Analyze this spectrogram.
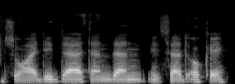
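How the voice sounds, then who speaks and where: A low, gravelly man's voice with a strong Hungarian accent, almost monotone as he explains himself in his second language. He stalls and repeats words mid-sentence, and the mellow, dark tone sits in a dry, close space. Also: no room sound. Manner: halting, repeats words while searching for them. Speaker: guest. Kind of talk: casual interview talk.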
